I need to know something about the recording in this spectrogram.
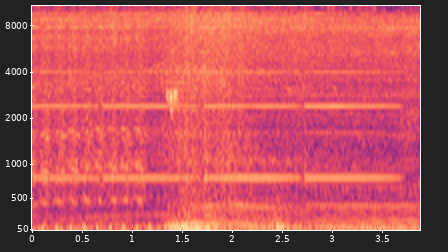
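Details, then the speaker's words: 2004 Mazda RX8 manual, unstarted for two years, after sitting overnight: rapid cranking about a second and a half, catches at once with no throttle and settles to steady even idle; owner thinks it relearned fuel trims. "I don't even have my foot on the gas. Started right up. That is exciting."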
